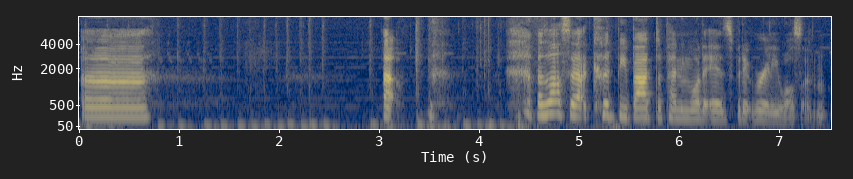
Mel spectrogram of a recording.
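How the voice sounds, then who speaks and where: A young woman with a stuffy, congested voice chats through a video game, her pitch sitting a touch high. She thinks aloud, hesitating with ums and small laughs. Soft game music plays faintly under her. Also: measured pace, long pauses. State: stuffy from a cold. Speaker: gaming YouTuber. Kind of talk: casual game commentary.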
